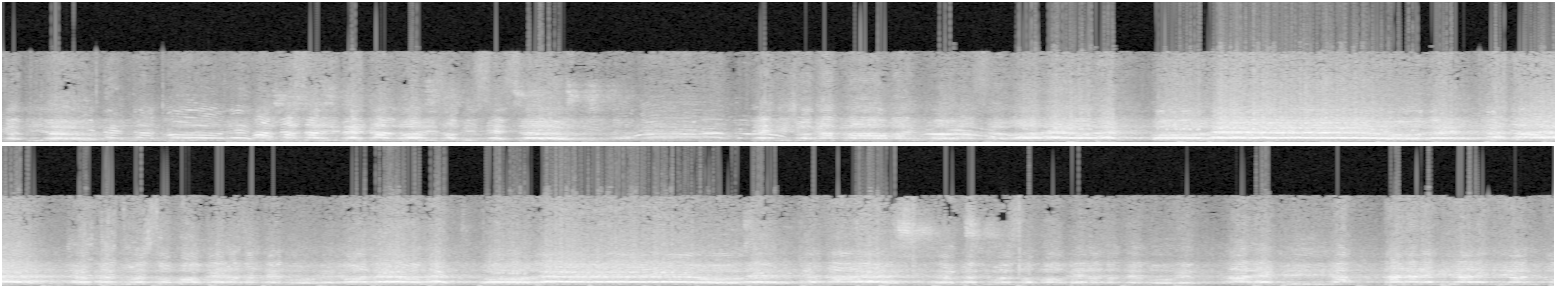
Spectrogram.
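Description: Stadium crowd of football supporters singing a chant together at full voice, recorded from among them in the stands. It grows louder and fuller about ten seconds in.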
